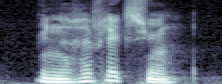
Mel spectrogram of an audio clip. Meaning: 1. reflection (in mirror) 2. thought, thinking 3. discussion, remark
- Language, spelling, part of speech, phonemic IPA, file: French, réflexion, noun, /ʁe.flɛk.sjɔ̃/, Fr-réflexion.ogg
